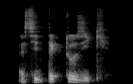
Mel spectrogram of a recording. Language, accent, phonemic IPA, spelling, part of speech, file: French, France, /a.sid pɛk.to.zik/, acide pectosique, noun, LL-Q150 (fra)-acide pectosique.wav
- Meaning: pectosic acid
